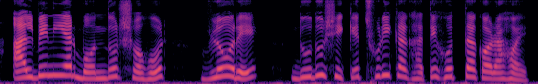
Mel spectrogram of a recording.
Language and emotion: Bengali, neutral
